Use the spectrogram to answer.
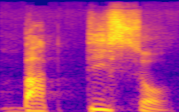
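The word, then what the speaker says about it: βαπτίζω: Pero eso significa en nuestro idioma baptizo, así se pronunciaría, baptizo.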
